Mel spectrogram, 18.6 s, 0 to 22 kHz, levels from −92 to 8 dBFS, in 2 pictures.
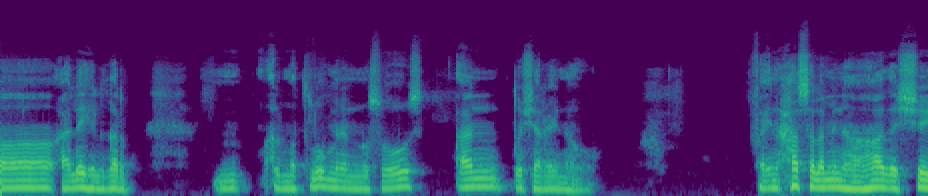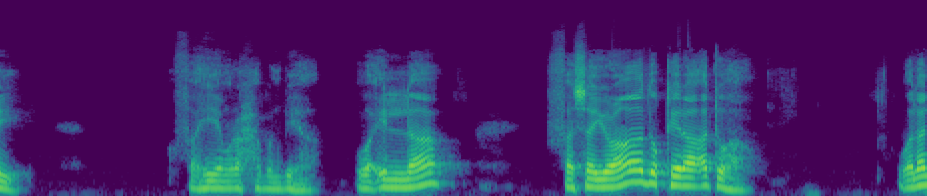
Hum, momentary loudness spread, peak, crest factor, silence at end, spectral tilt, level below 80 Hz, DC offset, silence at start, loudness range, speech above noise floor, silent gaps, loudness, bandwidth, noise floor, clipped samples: none; 17 LU; 0 dBFS; 18 dB; 0 s; -6.5 dB/octave; -44 dBFS; under 0.1%; 0 s; 10 LU; 64 dB; none; -17 LUFS; 9 kHz; -80 dBFS; under 0.1%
